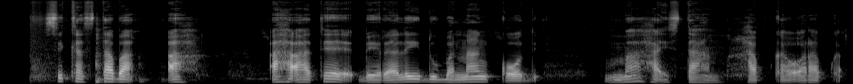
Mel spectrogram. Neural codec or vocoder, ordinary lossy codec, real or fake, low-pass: none; none; real; none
